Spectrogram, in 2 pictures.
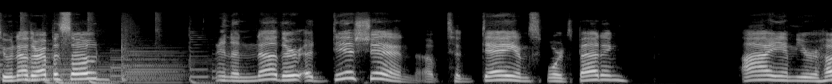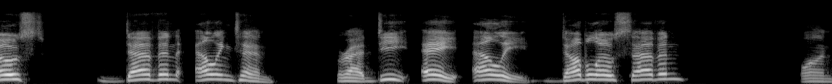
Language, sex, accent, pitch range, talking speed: English, male, American, 155-210 Hz, 90 wpm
